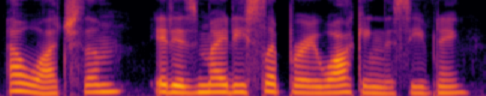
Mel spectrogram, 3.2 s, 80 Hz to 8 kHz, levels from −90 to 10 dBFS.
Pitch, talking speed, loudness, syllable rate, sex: 205 Hz, 185 wpm, -17 LUFS, 5.5 syllables/s, female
